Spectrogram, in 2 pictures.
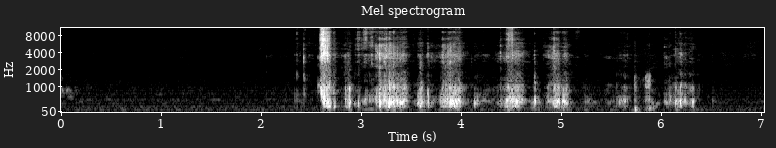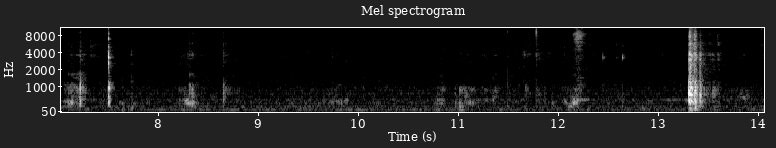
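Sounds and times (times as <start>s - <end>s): cracker crunching: 2.4s - 7.6s.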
